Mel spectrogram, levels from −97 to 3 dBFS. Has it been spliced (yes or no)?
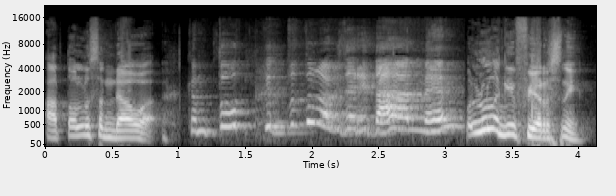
yes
